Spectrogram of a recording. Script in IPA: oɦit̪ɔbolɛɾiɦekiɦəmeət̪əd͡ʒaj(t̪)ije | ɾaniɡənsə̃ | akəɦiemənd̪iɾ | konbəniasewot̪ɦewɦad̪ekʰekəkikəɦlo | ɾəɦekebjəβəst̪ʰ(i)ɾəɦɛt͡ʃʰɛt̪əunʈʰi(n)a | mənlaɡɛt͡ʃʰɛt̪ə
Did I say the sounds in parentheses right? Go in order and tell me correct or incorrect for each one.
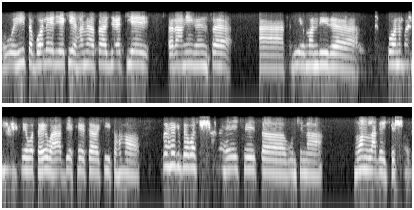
correct, incorrect: a, correct

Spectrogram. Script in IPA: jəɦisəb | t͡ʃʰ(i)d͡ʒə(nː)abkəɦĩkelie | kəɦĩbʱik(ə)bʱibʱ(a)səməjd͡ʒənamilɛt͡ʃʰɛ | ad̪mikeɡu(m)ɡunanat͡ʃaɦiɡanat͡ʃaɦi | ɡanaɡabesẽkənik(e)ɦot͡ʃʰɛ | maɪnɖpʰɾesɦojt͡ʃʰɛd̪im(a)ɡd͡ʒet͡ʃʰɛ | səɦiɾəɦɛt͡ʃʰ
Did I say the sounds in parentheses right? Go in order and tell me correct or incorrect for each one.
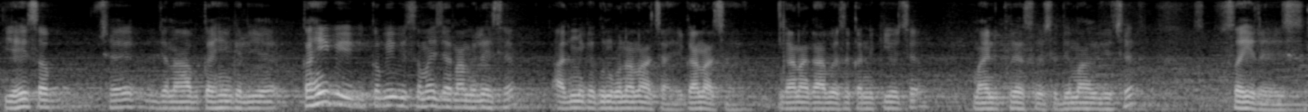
incorrect: ɛ, incorrect: n, correct, incorrect: i, incorrect: n, incorrect: i, correct

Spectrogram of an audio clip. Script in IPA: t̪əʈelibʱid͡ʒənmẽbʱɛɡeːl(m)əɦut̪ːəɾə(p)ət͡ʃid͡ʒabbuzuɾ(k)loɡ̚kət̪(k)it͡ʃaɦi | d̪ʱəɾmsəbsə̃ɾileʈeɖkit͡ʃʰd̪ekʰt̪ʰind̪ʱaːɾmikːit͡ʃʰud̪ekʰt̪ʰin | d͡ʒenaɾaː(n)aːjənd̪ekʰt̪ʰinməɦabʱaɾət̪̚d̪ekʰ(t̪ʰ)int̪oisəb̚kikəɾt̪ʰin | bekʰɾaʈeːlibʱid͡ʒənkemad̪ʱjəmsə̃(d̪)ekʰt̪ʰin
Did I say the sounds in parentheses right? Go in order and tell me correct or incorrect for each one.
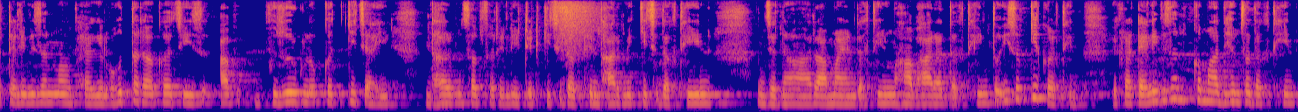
incorrect: b, incorrect: k, incorrect: ɡ, correct, incorrect: m, correct, correct

